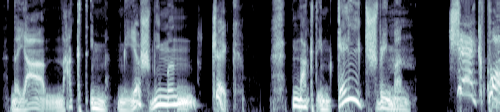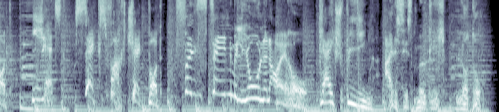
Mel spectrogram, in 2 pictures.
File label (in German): Hörfunk; Sechsfach-Jackpot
